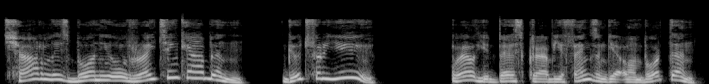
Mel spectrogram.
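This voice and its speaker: A man's voice: high-pitched, sing-song, measured pace, husky, no echo, pitched above the performer's own voice, exaggerated voice. A man voicing a tall, weathered, middle-aged Scottish ferry woman who speaks in a curt, matter-of-fact way. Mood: wry.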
